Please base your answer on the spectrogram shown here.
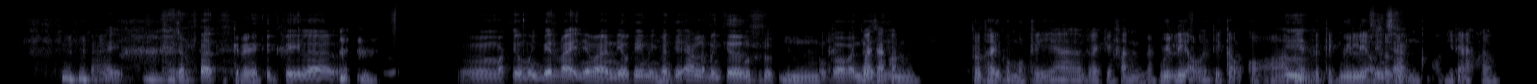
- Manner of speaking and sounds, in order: chuckle; tapping; laughing while speaking: "cái đó là"; throat clearing; chuckle
- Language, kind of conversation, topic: Vietnamese, unstructured, Tại sao nhiều người vẫn thích ăn đồ chiên ngập dầu dù biết không tốt?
